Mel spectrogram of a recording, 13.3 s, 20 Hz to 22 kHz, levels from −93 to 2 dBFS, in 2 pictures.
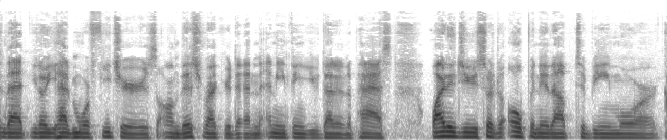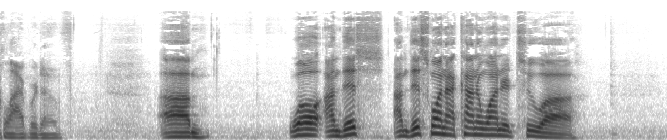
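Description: At 2.39 s there's a short stall from a late packet. A packet simply hadn't turned up when the jitter buffer needed it, so the buffer ran dry and the receiver held the last bit of speech for about 39 ms until the packet landed, then picked up right where it left off. Nothing's lost, but that sound hangs a touch too long, with a faint buzzy dip, and the playout delay goes up by those same 39 ms.

Right after, from 2.47 to 2.51 s, there's a short concealed packet loss. About 20 ms of audio never made it to the decoder in time, so the receiver papered over the gap by carrying the previous sound forward and then blending back into the real signal. Coming hard on the heels of the stall, it's a quick smear or wobble rather than a clean transition, and a brief consonant there could easily get swallowed.

Later, from 8.02 to 8.37 s, you get a jitter buffer speed-up. The buffer had built up more audio than it wants, so the receiver trimmed out tiny pitch-period-sized slices one after another, around 50 ms in total. 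The speech runs at about 111% speed over that stretch while the pitch stays put, so it comes across as rushed rather than chipmunky.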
